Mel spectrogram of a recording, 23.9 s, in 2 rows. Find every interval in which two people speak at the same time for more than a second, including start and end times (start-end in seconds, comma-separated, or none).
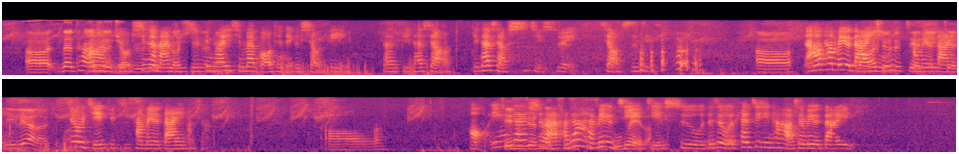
1.0-3.3, 10.7-12.1, 18.2-20.1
